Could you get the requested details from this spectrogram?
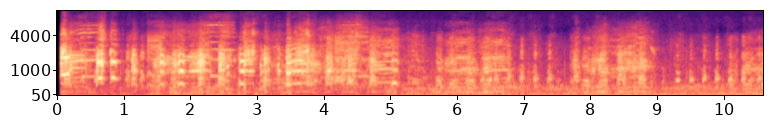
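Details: Four hybrid Canada × African geese meeting, on a farm: dense bursts of loud, harsh, overlapping honks, calling almost continuously and then trailing off to quieter scattered honks toward the end.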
